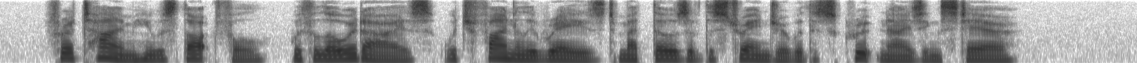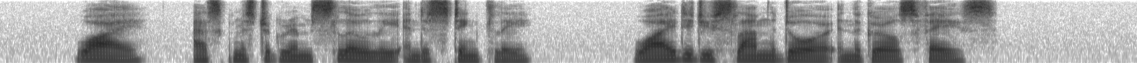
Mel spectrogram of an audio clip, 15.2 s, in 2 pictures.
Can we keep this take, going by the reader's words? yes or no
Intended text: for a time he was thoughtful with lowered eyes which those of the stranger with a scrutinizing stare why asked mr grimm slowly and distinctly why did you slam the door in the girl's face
no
